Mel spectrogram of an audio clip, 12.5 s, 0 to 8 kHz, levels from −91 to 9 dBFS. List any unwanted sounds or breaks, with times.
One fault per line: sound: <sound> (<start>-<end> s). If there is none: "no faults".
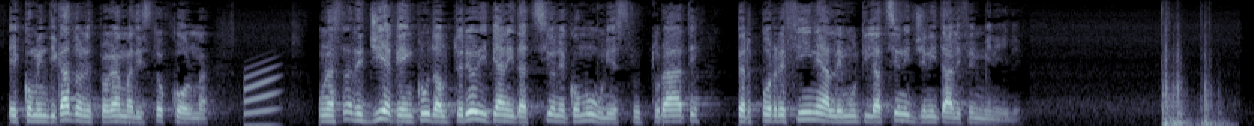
sound: chirp (2.4-2.9 s)
sound: thud (11.6-12.4 s)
